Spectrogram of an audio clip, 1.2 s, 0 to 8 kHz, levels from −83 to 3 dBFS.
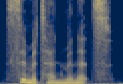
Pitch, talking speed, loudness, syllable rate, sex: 180 Hz, 145 wpm, -19 LUFS, 5.7 syllables/s, female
